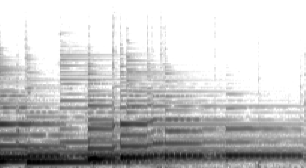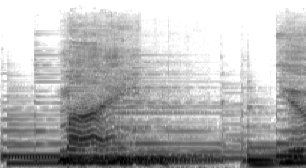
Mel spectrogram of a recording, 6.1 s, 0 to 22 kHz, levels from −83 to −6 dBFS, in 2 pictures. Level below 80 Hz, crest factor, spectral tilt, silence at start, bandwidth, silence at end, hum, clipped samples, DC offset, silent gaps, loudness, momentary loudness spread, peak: -48 dBFS; 12 dB; -9 dB/octave; 0 s; 12 kHz; 0 s; none; under 0.1%; under 0.1%; none; -14 LUFS; 12 LU; 0 dBFS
